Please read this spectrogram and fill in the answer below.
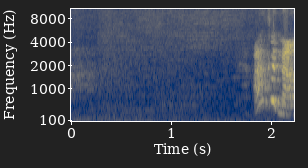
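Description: Faint background sound, then a woman's voice breaks in loudly near the end as she starts an exclamation.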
